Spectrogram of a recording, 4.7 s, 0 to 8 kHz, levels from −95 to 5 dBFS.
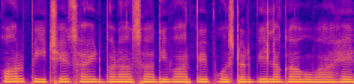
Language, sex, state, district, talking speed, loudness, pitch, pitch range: Hindi, female, Bihar, Patna, 150 wpm, -10 LUFS, 235 Hz, 230-240 Hz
